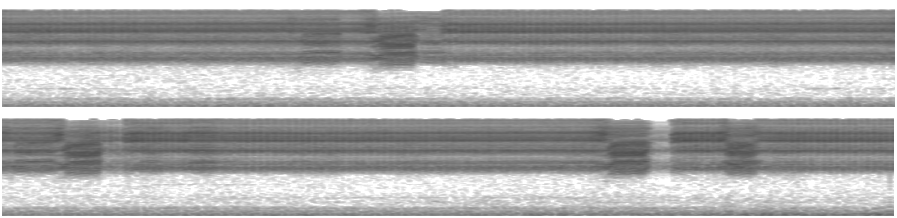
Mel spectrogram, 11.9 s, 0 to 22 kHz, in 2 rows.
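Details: Chorus of Kuroiwa's cicadas by a river mouth in Nishinoomote on Tanegashima, recorded 7 September 2022; steady shrill buzzing fills the air, with brief pulsing bursts near 2.5, 6.5 and 10.5 seconds.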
